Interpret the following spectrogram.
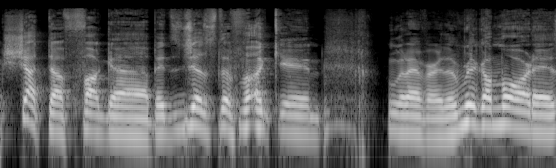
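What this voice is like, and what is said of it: Weird put-on character accent. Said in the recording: “I'm doing like that weird accent”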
